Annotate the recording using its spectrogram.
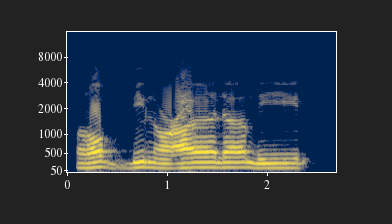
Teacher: آگے ہے رب العالمین، با پر تشدید ہے، اور با حروف قلقلہ میں سے بھی ہے اور تشدید بھی ہے، اس کو جما کے پڑھیں گے، رب العالمین۔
